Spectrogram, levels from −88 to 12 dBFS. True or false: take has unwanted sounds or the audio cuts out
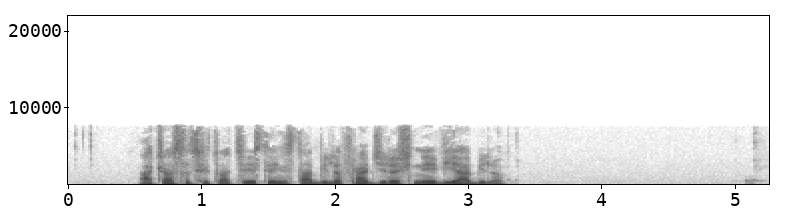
false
